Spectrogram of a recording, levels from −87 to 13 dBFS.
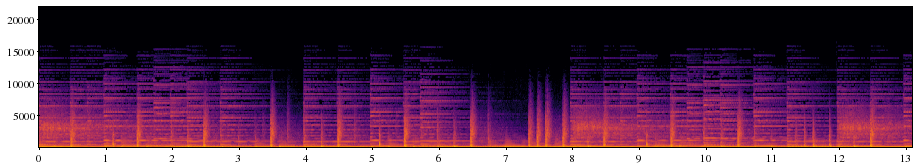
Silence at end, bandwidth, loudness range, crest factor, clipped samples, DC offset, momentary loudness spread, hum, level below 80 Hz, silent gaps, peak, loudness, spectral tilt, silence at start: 0 s; 11 kHz; 1 LU; 14 dB; under 0.1%; under 0.1%; 4 LU; none; -20 dBFS; none; 0 dBFS; -17 LUFS; -6 dB/octave; 0 s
